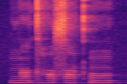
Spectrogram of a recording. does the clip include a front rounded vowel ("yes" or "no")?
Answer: no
